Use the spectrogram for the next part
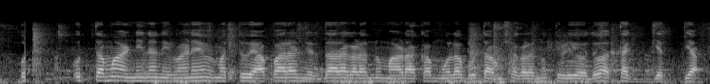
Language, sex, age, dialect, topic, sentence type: Kannada, male, 18-24, Central, agriculture, statement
